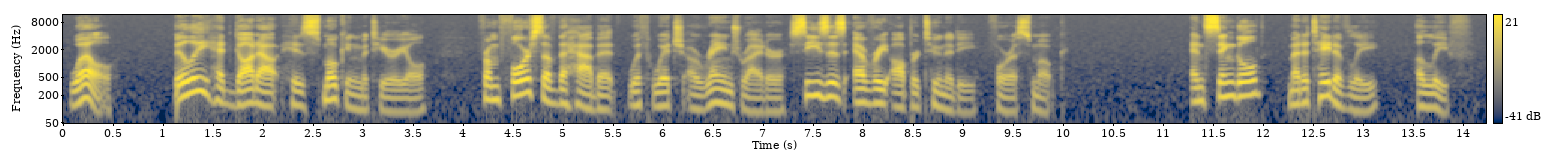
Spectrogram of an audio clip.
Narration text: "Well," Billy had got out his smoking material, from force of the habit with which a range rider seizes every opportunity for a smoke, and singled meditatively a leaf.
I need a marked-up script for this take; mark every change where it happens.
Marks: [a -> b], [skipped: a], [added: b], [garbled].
"Well," Billy had got out his smoking material, from force of the habit with which a range rider seizes every opportunity for a smoke, and singled meditatively a leaf.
